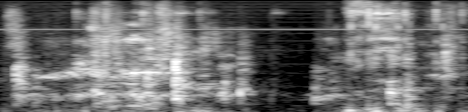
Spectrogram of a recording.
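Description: Faint background talking, then a short dull thump near the end.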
